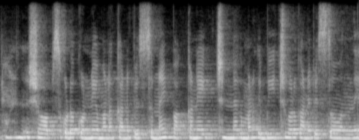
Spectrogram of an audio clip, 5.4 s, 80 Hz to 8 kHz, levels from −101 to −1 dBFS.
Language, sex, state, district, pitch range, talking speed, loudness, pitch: Telugu, female, Andhra Pradesh, Sri Satya Sai, 220-235 Hz, 135 wpm, -17 LUFS, 230 Hz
